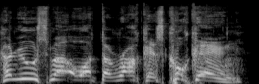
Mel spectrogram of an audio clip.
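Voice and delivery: put-on shouted American accent, very high. Trying an impression on request, showing how easy it is: The Rock, shouting in an American accent. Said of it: "You just shout in an American accent".

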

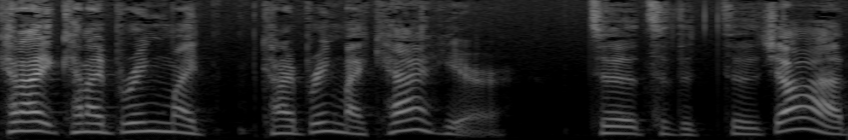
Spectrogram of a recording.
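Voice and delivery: ordinary talk, nothing marked

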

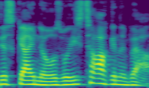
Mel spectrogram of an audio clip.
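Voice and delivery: ordinary talk

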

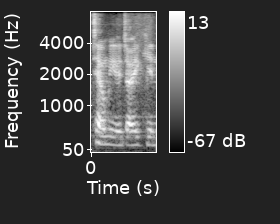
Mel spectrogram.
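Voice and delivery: ordinary talk

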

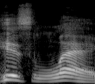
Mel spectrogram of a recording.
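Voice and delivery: ordinary delivery

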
